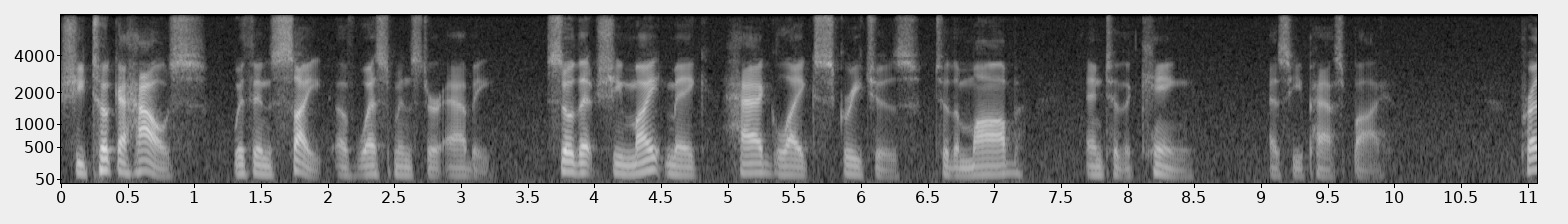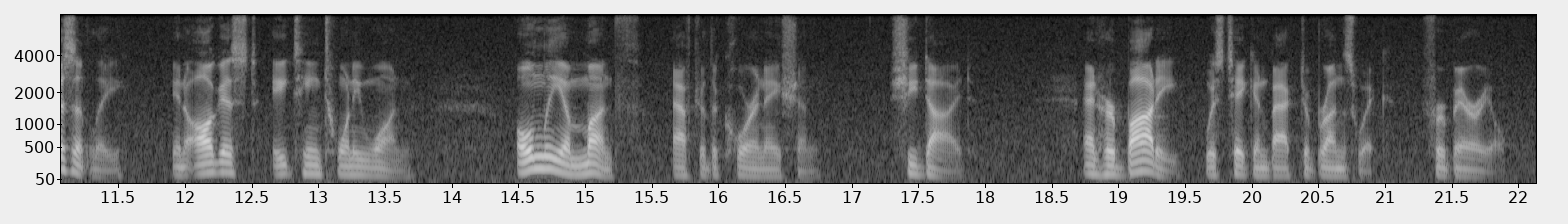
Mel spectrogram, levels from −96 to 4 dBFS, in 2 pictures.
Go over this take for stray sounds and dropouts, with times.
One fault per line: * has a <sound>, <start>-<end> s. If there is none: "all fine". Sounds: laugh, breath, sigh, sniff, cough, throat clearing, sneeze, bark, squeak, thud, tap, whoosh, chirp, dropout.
all fine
